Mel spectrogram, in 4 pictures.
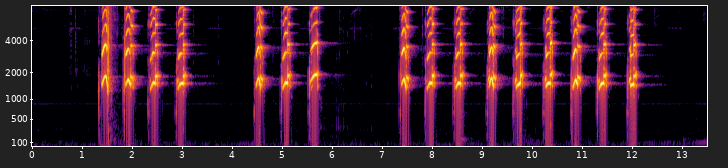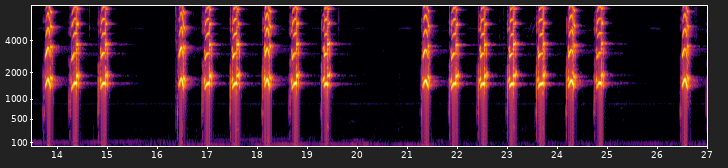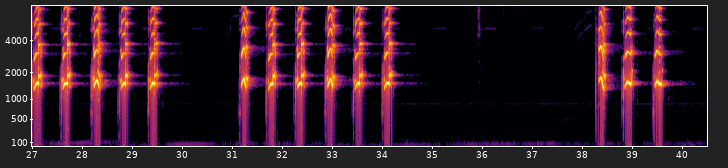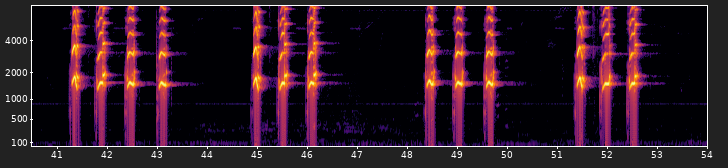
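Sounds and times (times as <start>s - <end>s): bird calling short notes: 1.4s - 3.2s.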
